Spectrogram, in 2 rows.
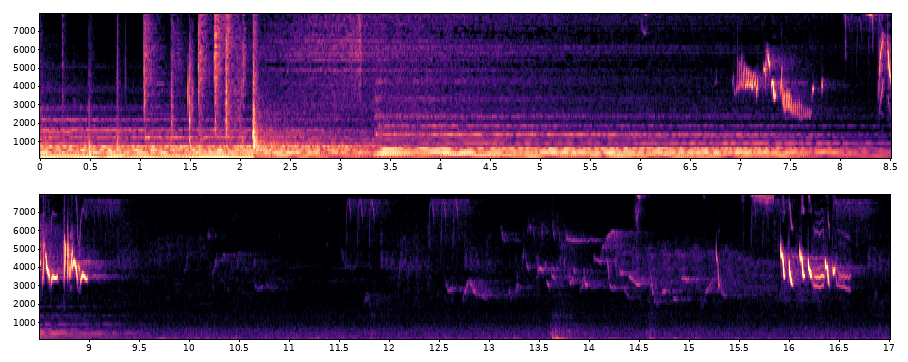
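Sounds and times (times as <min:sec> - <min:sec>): small birds chirping: 0:06.9 - 0:17.0.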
